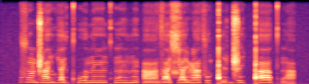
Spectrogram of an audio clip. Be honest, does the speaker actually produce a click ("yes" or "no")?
yes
